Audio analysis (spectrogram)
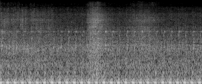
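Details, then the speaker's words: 2001 Polaris Scrambler 500 2x4 single-cylinder ATV after fixing no spark: steady idle thump with a tinny rattle coming from the end of the exhaust. "Sounds good. Other than that stuff rattling. [Music] uh the exhaust. It's coming off the exhaust. Yeah, it's coming out of the exhaust."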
